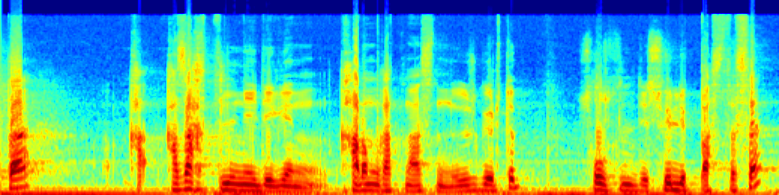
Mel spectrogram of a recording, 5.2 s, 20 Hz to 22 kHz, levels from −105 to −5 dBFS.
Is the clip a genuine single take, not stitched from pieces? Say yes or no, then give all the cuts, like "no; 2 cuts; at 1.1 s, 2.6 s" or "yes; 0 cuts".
yes; 0 cuts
